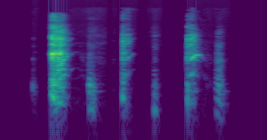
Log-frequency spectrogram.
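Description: A man coughing after a small fly caught in his throat: a quick, uneven series of short, sharp coughs with throat clearing, the first faint and the next one loudest.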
